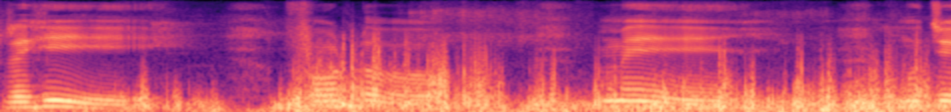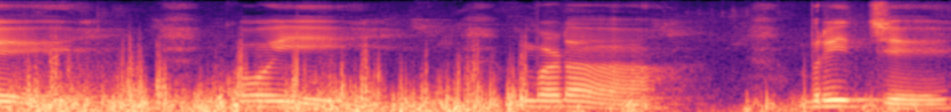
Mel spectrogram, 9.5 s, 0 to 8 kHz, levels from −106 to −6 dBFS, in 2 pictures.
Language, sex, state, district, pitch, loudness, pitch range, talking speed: Hindi, male, Rajasthan, Bikaner, 140 Hz, -17 LUFS, 115-155 Hz, 50 wpm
